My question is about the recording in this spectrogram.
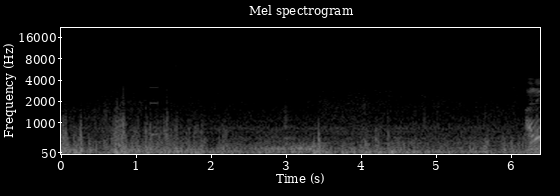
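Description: Wind buffeting the microphone: a steady low rumble with a few faint clicks.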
